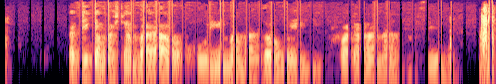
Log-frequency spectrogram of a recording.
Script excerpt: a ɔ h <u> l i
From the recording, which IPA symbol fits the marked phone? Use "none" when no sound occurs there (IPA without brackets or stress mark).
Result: u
